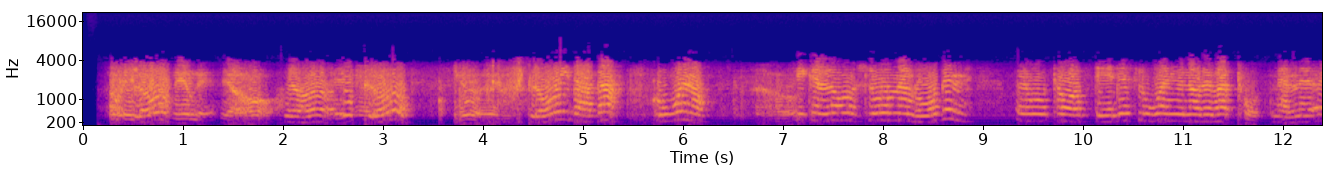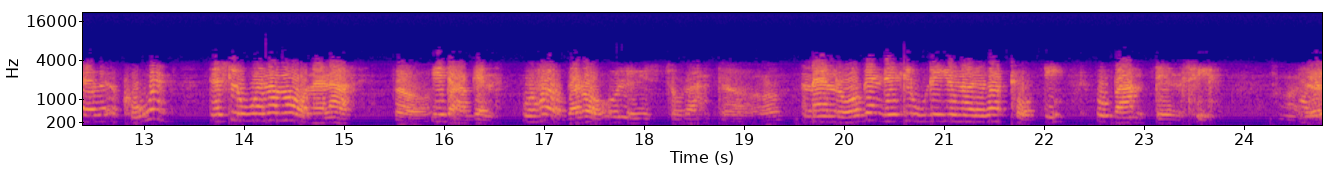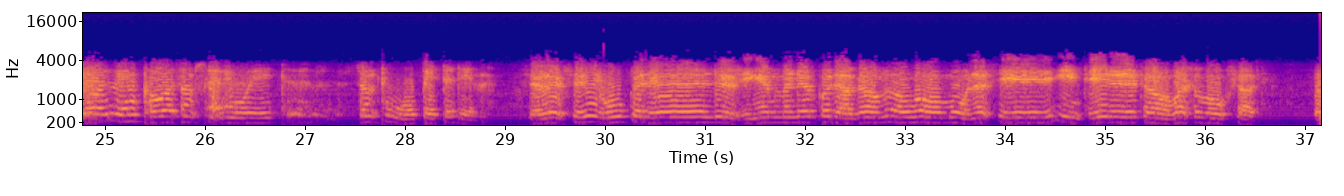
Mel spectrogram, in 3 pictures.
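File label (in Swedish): Stenåsa Öland, dialekter; Folkminnen; Svenska sagor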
